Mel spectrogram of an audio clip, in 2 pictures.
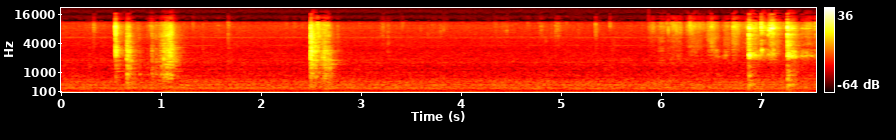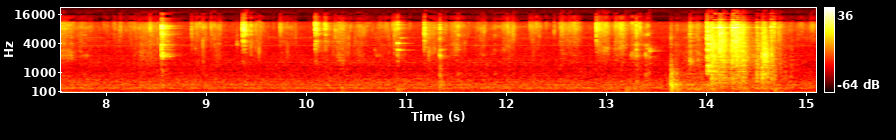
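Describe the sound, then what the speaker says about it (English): Cooked asparagus topped with cheese is moved into a dish with a utensil. Scattered clinks and scrapes of cutlery against the dish come in short bursts, with a busier cluster near the end and no talking. "we're just going to take it and put it in a dish for us to have later"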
